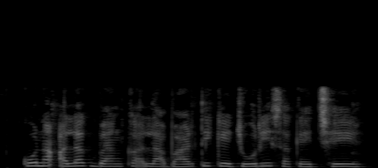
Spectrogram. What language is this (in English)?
Maithili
